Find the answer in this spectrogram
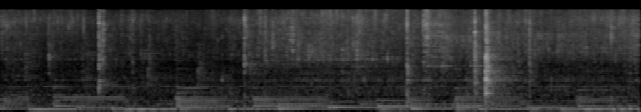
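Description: Black tiger prawns sizzling as they go into a hot stainless steel pan to sear, with a metal utensil clicking against the pan a few times.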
